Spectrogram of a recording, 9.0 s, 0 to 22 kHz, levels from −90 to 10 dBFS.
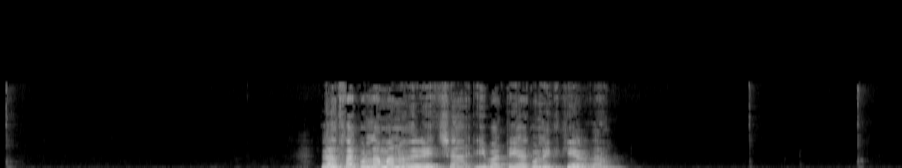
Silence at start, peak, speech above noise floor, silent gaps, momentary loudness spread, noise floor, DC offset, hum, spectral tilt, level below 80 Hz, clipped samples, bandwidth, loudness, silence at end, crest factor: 3.2 s; -2 dBFS; 61 dB; none; 8 LU; -79 dBFS; under 0.1%; none; -6 dB/octave; -56 dBFS; under 0.1%; 11.5 kHz; -19 LUFS; 2.8 s; 20 dB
